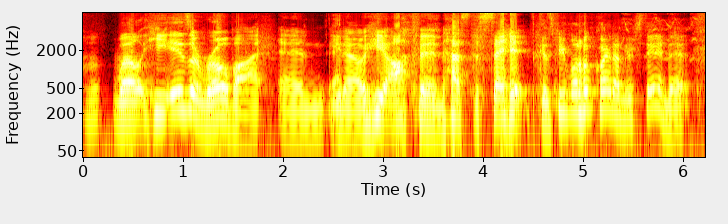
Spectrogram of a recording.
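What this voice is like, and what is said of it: Usual voice. Nothing is said of it.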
